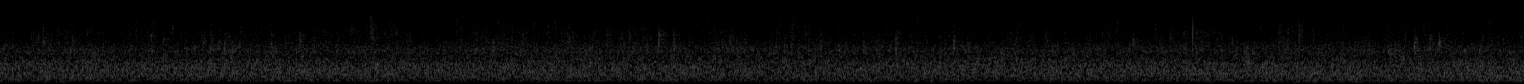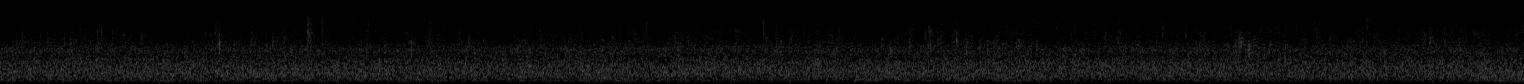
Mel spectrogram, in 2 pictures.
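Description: Steady rain: an even hiss with a scattered patter of drops.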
